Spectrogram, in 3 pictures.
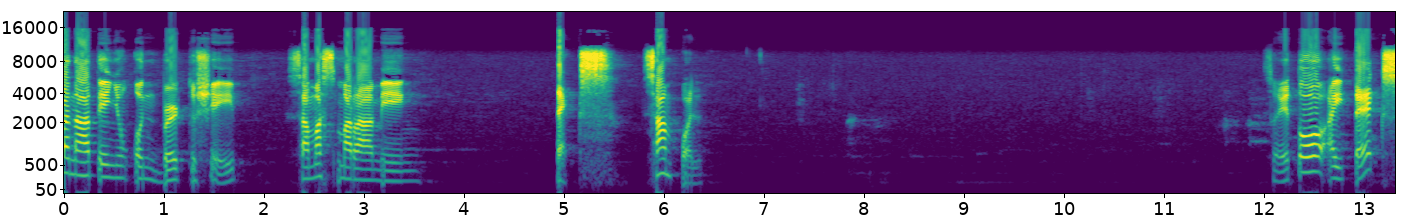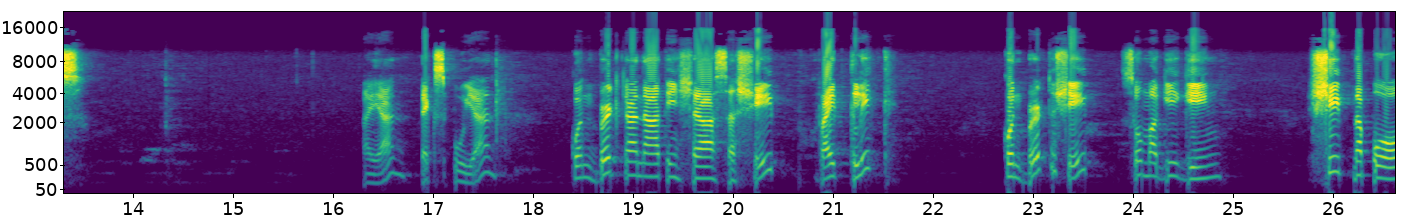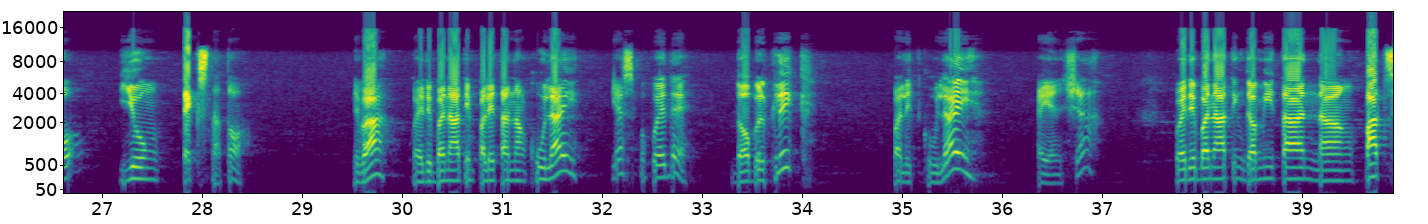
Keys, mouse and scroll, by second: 6.2 click, 9.9-11.3 typing, 12.9 ctrl+click, 15.1 click, 15.9 click, 18.0 click, 20.6 right click, 22.8 click, 29.5 click, 29.7 click, 32.1 Escape, 33.4 click, 33.5 click, 34.9 click, 35.4 click, 36.3 click, 37.9 click, 38.3 right click, 39.4 click.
